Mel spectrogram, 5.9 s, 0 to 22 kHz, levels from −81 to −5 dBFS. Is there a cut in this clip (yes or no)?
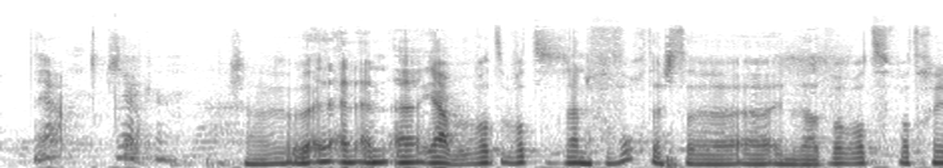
yes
